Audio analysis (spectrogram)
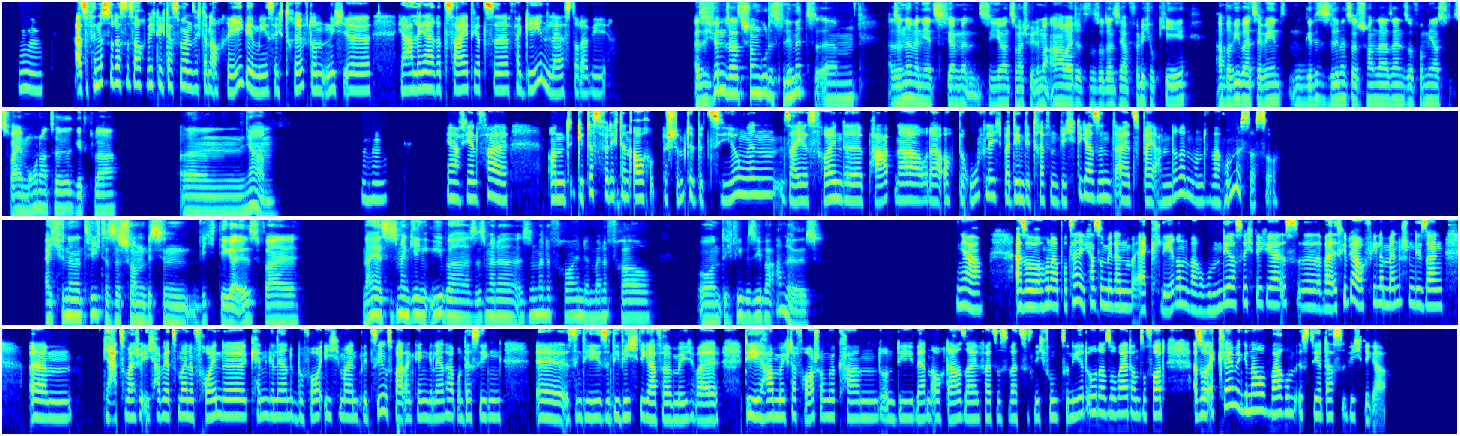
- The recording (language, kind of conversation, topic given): German, podcast, Wie wichtig sind reale Treffen neben Online-Kontakten für dich?
- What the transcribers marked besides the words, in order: stressed: "regelmäßig"; drawn out: "Ähm"; joyful: "Freundin, meine Frau"; stressed: "das"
